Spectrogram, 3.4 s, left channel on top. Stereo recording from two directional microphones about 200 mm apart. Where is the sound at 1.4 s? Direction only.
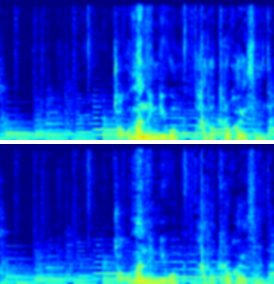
35° left (ahead or behind).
